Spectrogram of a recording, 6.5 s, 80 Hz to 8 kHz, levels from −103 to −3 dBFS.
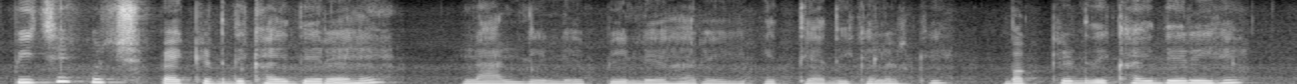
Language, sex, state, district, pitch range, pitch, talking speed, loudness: Hindi, female, Bihar, Gaya, 155-210 Hz, 180 Hz, 185 wpm, -21 LUFS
